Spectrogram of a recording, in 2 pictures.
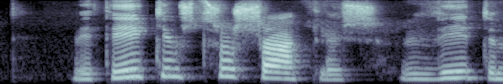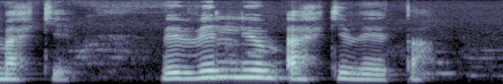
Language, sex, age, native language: Icelandic, female, 40-49, Icelandic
